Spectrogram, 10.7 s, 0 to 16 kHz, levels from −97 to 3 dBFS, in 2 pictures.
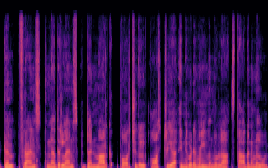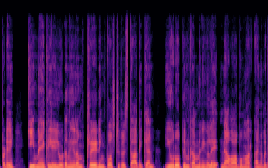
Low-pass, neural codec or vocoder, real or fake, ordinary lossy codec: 14.4 kHz; codec, 44.1 kHz, 3.4 kbps, Pupu-Codec; fake; none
